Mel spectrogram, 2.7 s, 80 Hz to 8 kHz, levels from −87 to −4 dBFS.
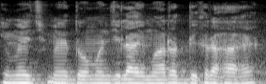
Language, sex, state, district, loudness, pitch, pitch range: Hindi, male, Jharkhand, Deoghar, -14 LUFS, 130 Hz, 125-135 Hz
